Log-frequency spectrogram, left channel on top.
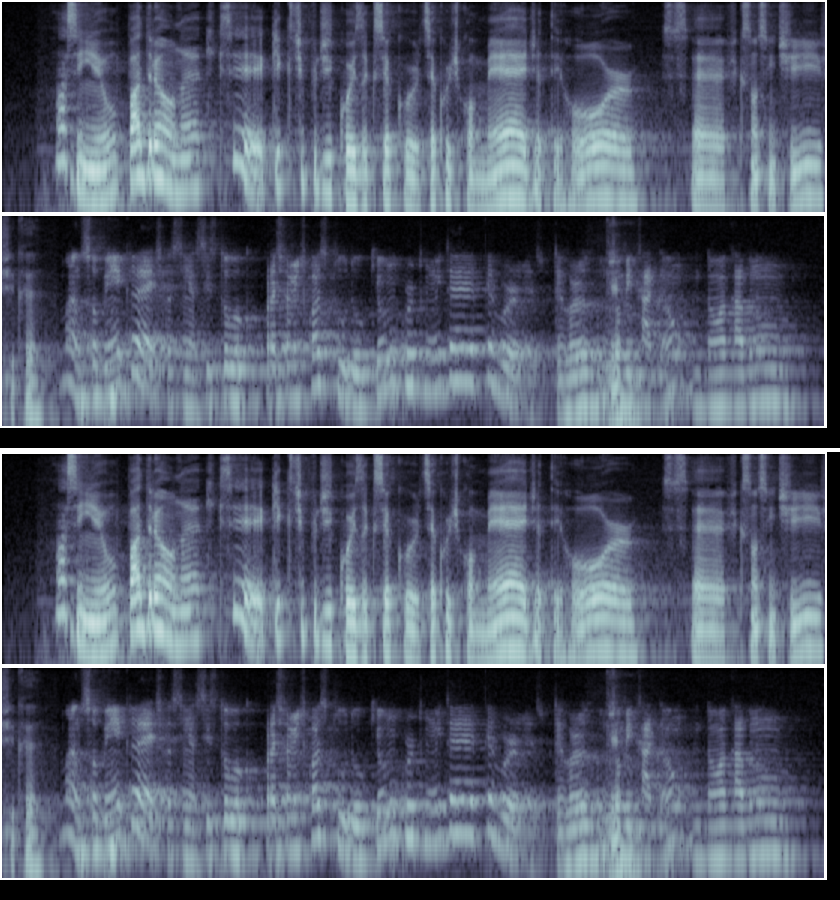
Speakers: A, in the centre; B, on the right.
A: Assim, o padrão, né? Que que você, que, que tipo de coisa que você curte? Você curte comédia, terror, s- é, ficção científica?
B: Mano, sou bem eclético, assim. Assisto praticamente quase tudo. O que eu não curto muito é terror mesmo. Terror, eu
A: Terror.
B: sou meio cagão, então eu acabo não,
